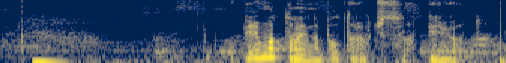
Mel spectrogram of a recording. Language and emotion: Russian, neutral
